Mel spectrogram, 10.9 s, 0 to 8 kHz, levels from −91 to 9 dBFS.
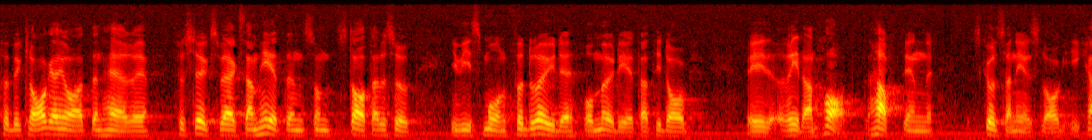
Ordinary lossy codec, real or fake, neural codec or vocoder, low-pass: none; real; none; 7.2 kHz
